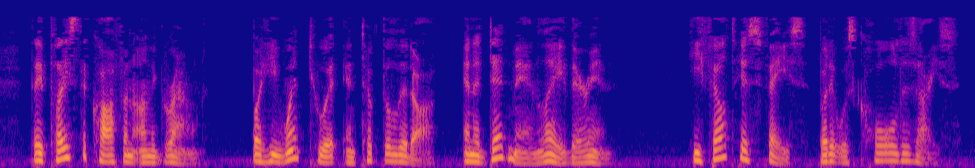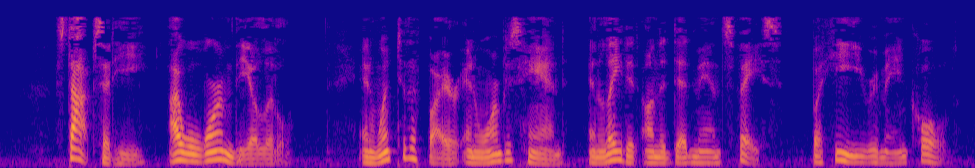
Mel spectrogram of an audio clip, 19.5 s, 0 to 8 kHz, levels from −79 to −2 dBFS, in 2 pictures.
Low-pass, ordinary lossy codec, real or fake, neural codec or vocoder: 7.2 kHz; MP3, 24 kbps; real; none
